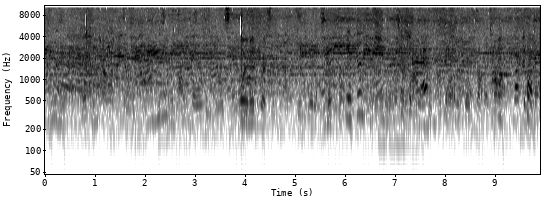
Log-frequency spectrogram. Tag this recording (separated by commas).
Music, Speech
